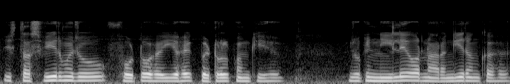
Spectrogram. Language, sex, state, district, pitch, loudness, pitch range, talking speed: Hindi, male, Chhattisgarh, Raipur, 160 Hz, -14 LUFS, 155-170 Hz, 235 wpm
